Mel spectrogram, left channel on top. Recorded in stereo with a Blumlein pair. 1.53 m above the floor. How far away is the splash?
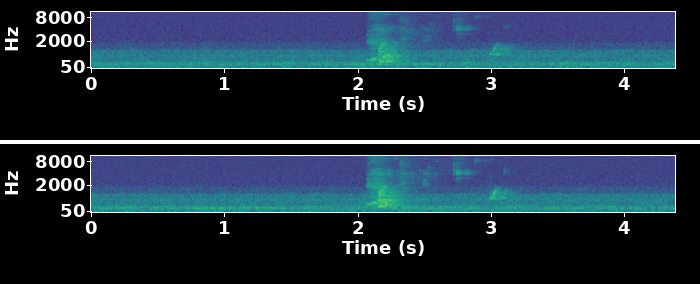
About 8 m.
